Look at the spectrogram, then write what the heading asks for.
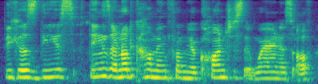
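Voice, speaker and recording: A woman coaching viewers in a live-streamed talk, speaking gently and reflectively, addressing them directly and laughing lightly between her points. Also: fairly high pitch, steady tone, brisk. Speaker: life coach hosting a live challenge.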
